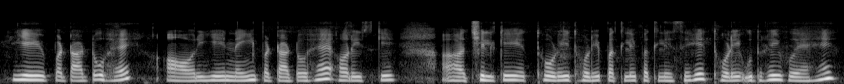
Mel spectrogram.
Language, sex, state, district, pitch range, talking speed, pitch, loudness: Hindi, female, Bihar, Gopalganj, 180-210 Hz, 135 wpm, 190 Hz, -17 LUFS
